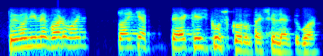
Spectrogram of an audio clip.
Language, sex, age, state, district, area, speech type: Kashmiri, male, 45-60, Jammu and Kashmir, Srinagar, urban, conversation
